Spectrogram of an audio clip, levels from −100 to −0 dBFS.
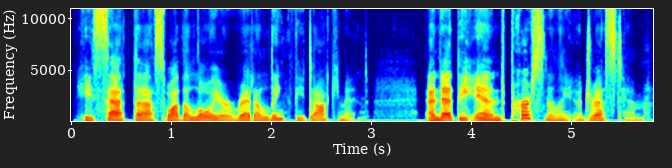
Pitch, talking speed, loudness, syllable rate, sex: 215 Hz, 175 wpm, -19 LUFS, 5.2 syllables/s, female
